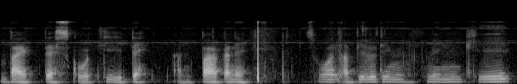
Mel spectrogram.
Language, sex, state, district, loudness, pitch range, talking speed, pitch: Mizo, male, Mizoram, Aizawl, -26 LUFS, 105-120 Hz, 150 wpm, 110 Hz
